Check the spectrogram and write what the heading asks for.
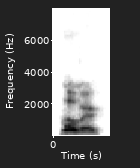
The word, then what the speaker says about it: Åberg: Rory at 12-1 with Ludwig Åberg. Åberg. You heard 84 different pronunciations of his name this weekend. Åberg's the correct one.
